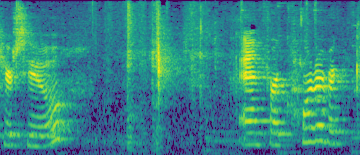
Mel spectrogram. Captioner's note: chopping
